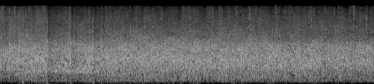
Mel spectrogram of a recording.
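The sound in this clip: Audience applause greets the teams at a panel show, a loud, dense, even patter of many hands that holds steady throughout without a break.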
